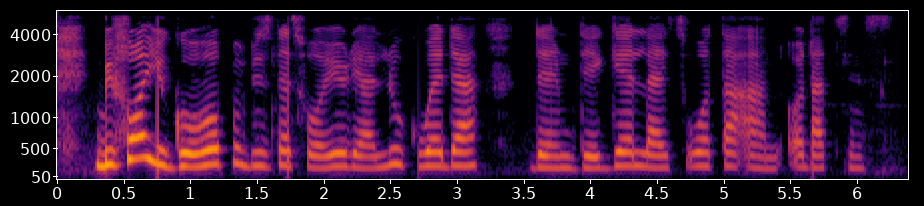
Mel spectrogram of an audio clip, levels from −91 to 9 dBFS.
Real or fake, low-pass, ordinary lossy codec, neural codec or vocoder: real; 5.4 kHz; none; none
